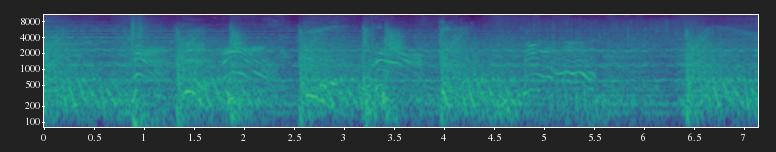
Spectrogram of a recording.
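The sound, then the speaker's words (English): Bullet-impact sound effects in an action audio drama, as shots strike a shape-shifting alien: several sharp, loud smashing hits with crunchy debris, spaced unevenly through a busy, noisy scene. “That last bullet hits, and Bright Star stumbles.”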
